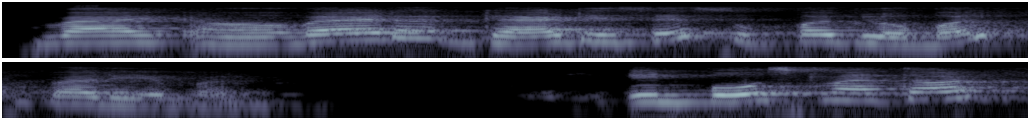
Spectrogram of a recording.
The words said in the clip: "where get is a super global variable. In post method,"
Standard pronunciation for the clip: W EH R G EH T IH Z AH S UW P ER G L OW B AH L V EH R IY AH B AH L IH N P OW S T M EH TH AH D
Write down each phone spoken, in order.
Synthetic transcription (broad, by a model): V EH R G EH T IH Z AH S UW P ER G L OW B AH L V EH R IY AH B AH L IH N P OW S T M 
